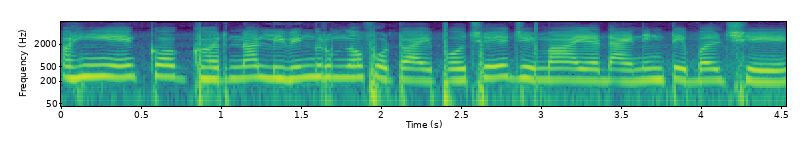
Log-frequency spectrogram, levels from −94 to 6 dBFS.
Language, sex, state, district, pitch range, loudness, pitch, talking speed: Gujarati, female, Maharashtra, Mumbai Suburban, 220-260 Hz, -10 LUFS, 240 Hz, 185 wpm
